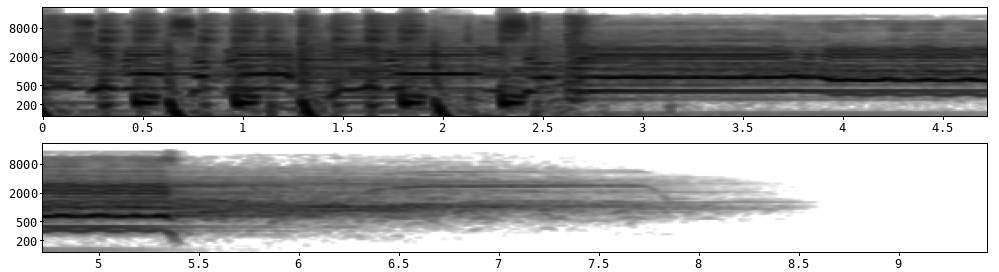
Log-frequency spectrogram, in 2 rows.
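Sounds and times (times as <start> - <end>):
reggaeton beat: 0.0 - 5.2.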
